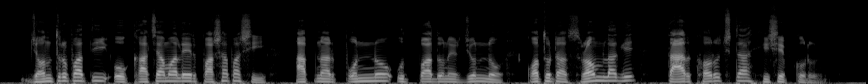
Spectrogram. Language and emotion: Bengali, neutral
